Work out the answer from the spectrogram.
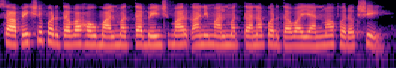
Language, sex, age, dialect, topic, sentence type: Marathi, female, 25-30, Northern Konkan, banking, statement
